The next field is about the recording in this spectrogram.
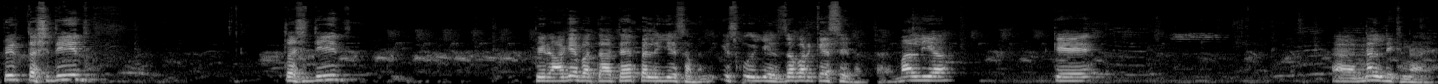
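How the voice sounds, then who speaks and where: A man with a slightly raised voice teaches a grammar lesson, slowly and patiently spelling out letters and marks. A faint hum of room ambience sits underneath. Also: fairly high pitch, animated, rough recording.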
